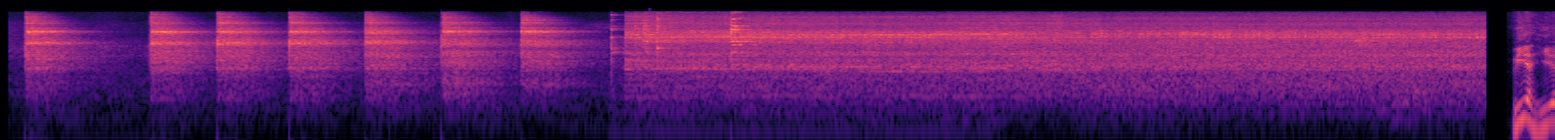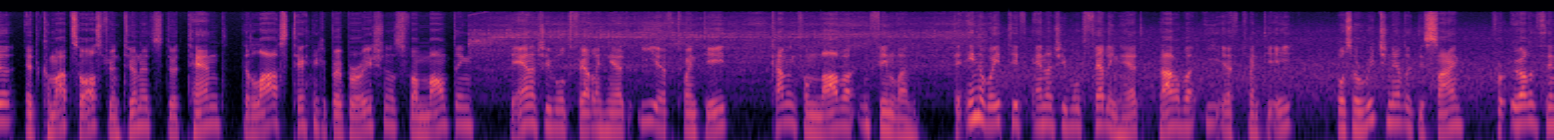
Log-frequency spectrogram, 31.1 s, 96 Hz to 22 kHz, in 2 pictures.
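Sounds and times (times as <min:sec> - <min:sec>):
hammer striking metal: 0:00.1 - 0:08.3
steady hiss: 0:20.1 - 0:31.0.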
